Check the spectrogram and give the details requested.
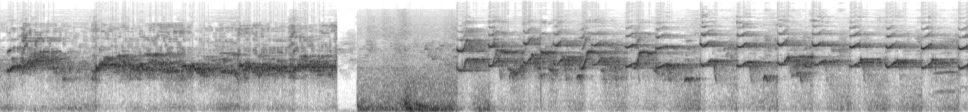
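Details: Male cockatiel giving its mating-call whistle while breeding: a long steady whistled note, a brief noisy break near the middle, then a quick series of short, bright, repeated whistled notes with upward flicks.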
